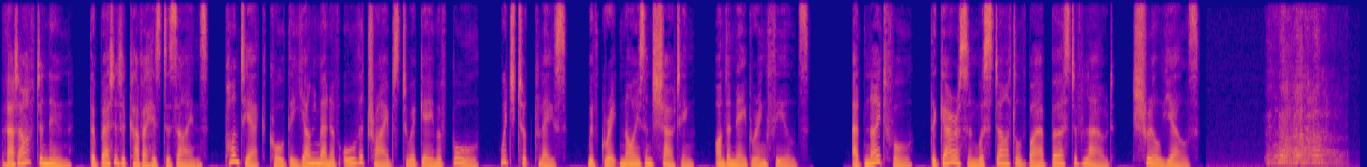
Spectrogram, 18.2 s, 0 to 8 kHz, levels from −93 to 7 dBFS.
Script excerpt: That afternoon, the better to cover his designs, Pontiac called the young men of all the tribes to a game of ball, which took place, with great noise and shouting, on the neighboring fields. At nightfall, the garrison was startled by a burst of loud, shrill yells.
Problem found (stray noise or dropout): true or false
true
